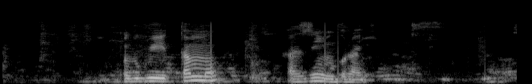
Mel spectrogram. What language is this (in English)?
Kinyarwanda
